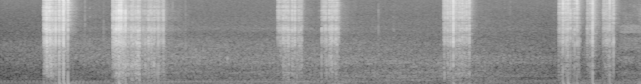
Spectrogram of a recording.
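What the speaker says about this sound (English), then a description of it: "I call that welding, look at that." Arc welding powered by car batteries outdoors in the bush, heard as several sharp crackling bursts of sparking arc, each lasting about a second, separated by quiet pauses, with no talking.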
